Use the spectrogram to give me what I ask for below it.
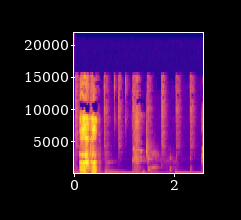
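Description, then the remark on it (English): A loud throat clearing in two quick rasping pushes at the start, then quiet with only a faint steady background hum and a few soft clicks. “Let me clear my throat.”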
